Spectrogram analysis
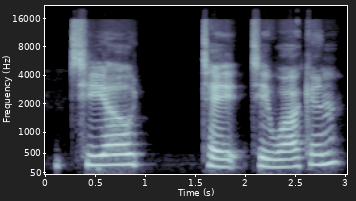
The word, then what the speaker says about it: Teotihuacan: Teotihuacan.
